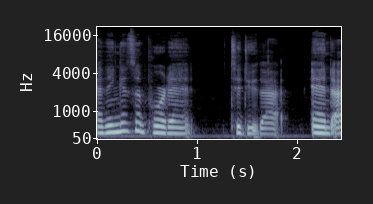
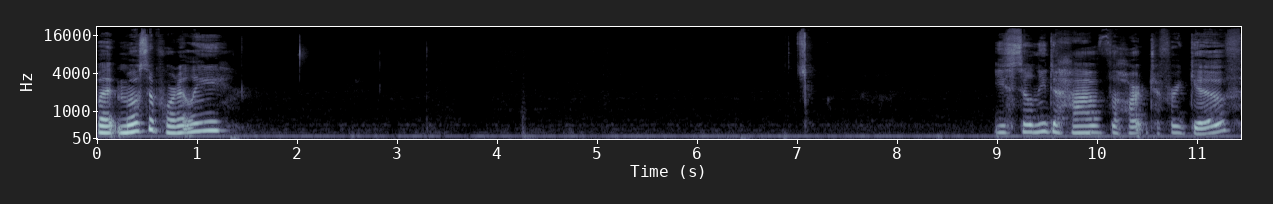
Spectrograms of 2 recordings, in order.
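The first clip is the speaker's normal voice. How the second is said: crying while talking, tearful voice. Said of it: "I said I wasn't gonna cry in this video".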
